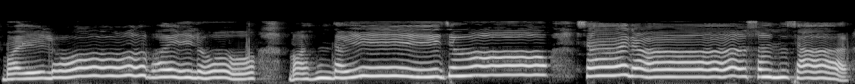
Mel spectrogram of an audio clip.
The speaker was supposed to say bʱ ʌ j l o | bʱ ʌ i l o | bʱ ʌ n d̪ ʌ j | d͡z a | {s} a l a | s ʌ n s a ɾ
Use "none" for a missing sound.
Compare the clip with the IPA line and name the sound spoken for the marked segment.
s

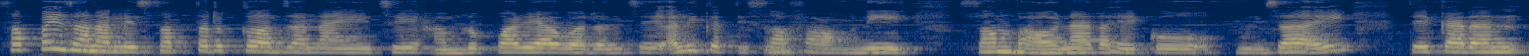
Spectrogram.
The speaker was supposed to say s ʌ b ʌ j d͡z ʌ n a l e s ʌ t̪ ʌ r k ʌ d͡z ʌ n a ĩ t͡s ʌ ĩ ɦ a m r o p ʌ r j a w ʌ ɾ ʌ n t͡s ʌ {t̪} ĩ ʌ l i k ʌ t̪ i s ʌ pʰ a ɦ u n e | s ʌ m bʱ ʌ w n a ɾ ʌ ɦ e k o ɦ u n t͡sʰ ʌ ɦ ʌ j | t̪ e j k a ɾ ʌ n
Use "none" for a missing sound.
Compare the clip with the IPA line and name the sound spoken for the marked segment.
none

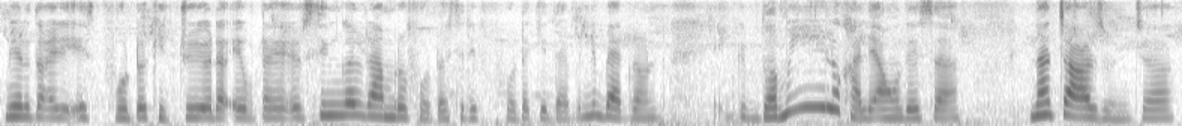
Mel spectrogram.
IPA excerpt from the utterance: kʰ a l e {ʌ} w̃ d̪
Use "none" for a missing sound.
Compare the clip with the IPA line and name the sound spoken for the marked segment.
a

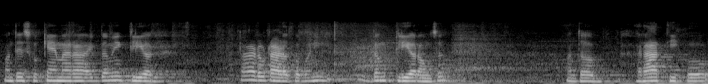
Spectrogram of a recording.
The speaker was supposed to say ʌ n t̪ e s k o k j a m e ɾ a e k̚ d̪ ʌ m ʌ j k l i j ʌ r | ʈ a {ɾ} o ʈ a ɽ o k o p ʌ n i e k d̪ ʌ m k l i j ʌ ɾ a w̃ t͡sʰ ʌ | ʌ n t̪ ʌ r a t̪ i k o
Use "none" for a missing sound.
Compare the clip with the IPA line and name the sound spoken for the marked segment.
ɽ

